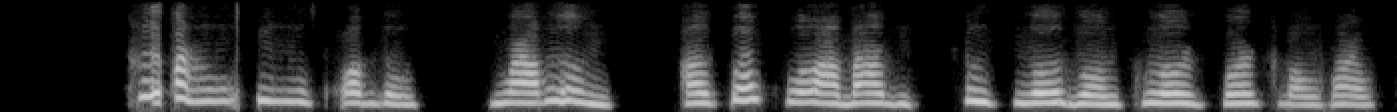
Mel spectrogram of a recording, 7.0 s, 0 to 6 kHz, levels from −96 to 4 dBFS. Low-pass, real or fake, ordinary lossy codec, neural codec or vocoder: 5.4 kHz; fake; none; codec, 16 kHz, 0.5 kbps, FreqCodec, larger model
